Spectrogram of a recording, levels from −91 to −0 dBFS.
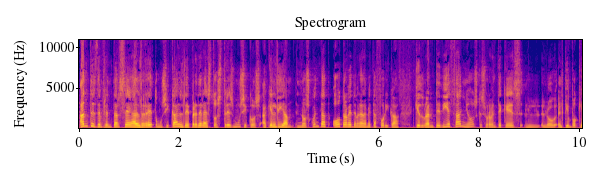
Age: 30-49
